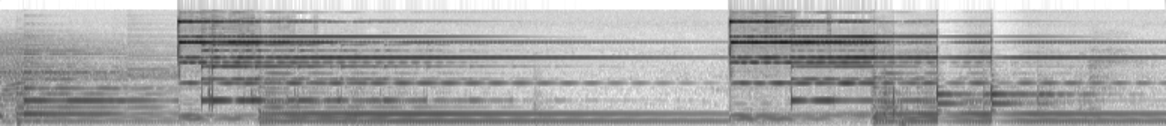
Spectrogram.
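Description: A bright, ringing temple bell struck a few times, each strike sustaining a long metallic tone that overlaps the next, loud and close with no talking.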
